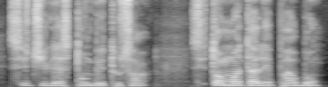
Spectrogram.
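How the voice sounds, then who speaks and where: Young male athlete guest, quick earnest delivery, warm tone, dry close mic. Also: fairly high pitch, little pitch movement, no room sound. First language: not English. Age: young adult. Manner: repeats key points, earnest. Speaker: guest, pro soccer player. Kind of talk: casual interview talk.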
